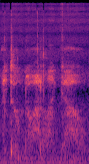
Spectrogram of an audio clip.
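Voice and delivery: barely audible, voice falling away; choked-up near-whisper. Real, not acted. Woman confessing she can't let go of her past, choked-up whisper. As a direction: whisper it, struggling to get it out.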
